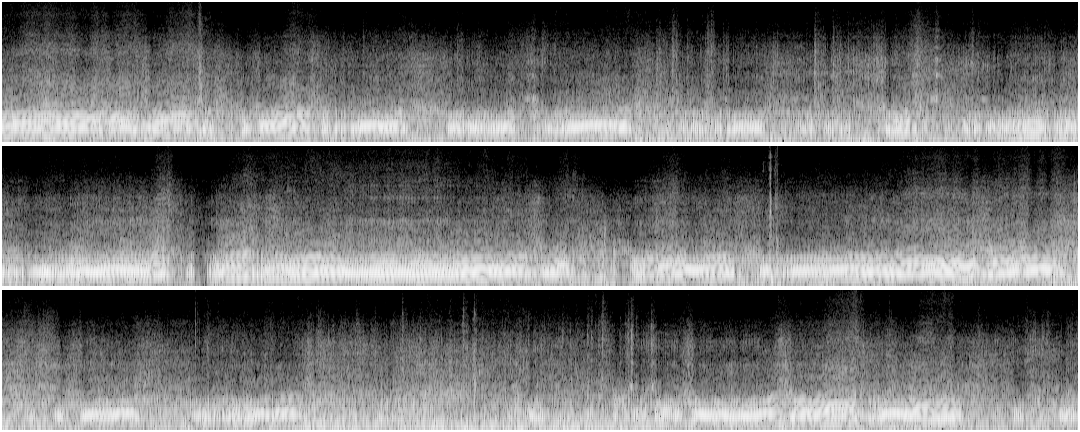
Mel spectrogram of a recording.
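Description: Enduro dirt bike engine heard from the rider's position, revving up and easing off over and over as it is ridden along a rough trail, its pitch rising and falling with the throttle. The engine sound drops out briefly once, a little before halfway.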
